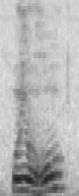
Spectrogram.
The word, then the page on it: ujɣu: Xyzyl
